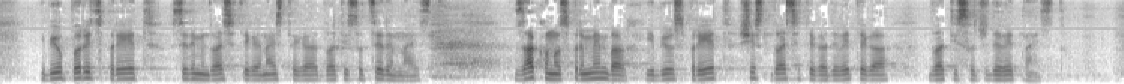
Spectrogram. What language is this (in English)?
Slovenian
